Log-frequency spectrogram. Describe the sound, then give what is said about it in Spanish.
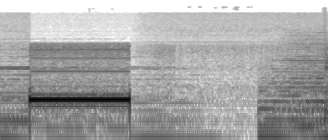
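Telephone line tone as a call comes in on a radio show: a single steady, loud tone lasting about a second, then a low hum, followed by a rise in line noise. “Ahí entró la llamada, Choco. A ver, contéstale.”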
